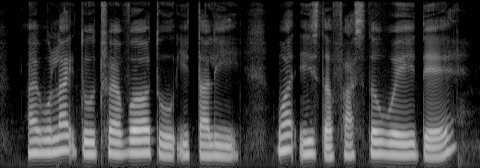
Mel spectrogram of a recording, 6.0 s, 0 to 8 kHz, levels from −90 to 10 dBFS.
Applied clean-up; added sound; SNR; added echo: none; none; none; none.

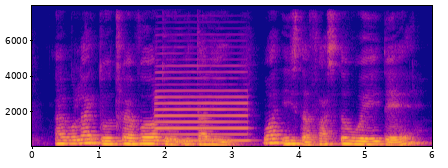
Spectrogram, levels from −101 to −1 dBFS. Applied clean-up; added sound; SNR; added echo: none; Wind instrument, woodwind instrument; 12 dB; reverberation time 0.6 s.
